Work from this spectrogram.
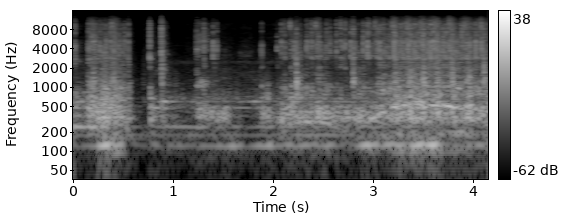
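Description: Close, steady whirring of a sewing machine joining the first two columns of a ribbon quilt block, running almost without pause apart from a short stop early on, with faint voice sounds mixed in.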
